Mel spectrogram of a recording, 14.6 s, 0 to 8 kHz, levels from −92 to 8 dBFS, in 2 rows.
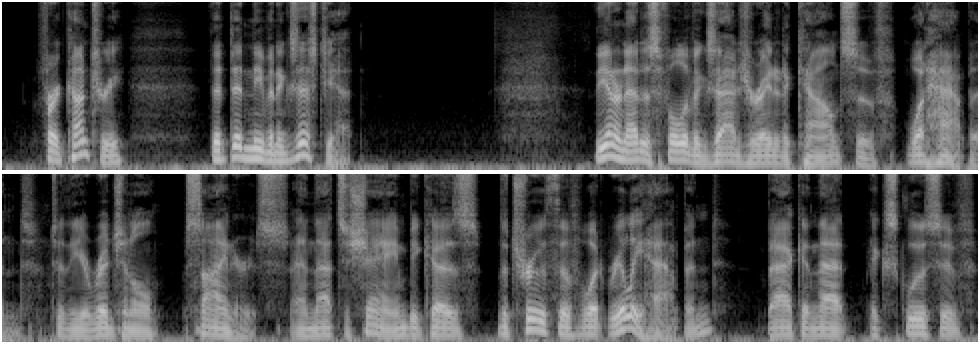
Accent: American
